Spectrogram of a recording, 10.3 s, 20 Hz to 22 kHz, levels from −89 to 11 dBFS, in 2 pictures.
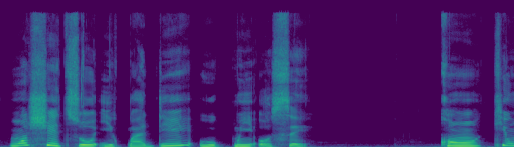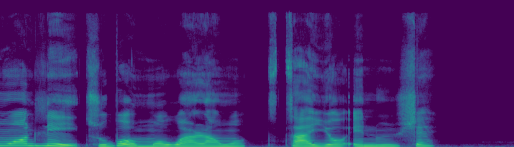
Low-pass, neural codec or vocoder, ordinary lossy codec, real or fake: none; none; none; real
